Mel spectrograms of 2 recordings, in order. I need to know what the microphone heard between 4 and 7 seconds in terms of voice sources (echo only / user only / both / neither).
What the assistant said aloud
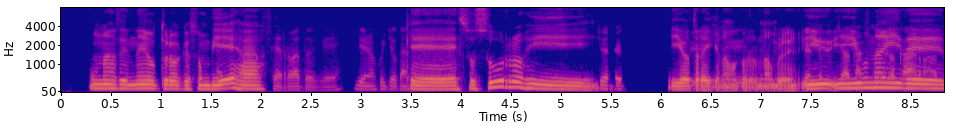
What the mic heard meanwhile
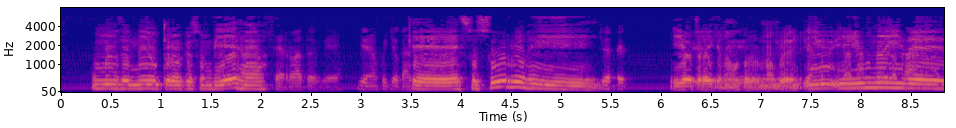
echo only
